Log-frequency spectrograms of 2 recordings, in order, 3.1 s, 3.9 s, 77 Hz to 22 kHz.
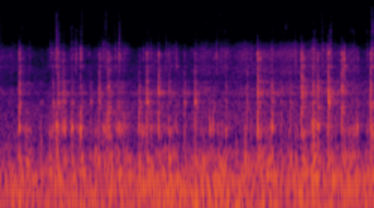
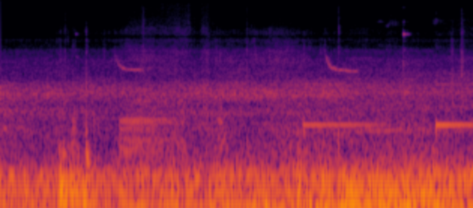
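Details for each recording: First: Removed rear differential from 2016 Lincoln MKX AWD, originally noisy, turned by hand beside the new unit; uneven gritty clicks and knocks rather than smooth spin, worn bad differential. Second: 2016 Lincoln MKX AWD SUV after rear differential replacement, road test with wheels torqued; only soft low road rumble while cruising, no whine or howl from the rear, differential now nice and quiet.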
